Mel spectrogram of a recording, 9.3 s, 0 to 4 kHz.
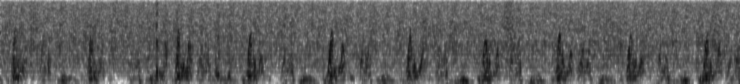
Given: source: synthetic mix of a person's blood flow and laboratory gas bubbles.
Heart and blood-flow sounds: Doppler ultrasound of blood flow; precordium
1.91-2.12 s: bubbles
2.31-2.39 s: bubbles
2.66-2.90 s: bubbles
From the record:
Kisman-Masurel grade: 213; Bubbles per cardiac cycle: several, 3 to 8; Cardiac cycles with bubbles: 1 to 10%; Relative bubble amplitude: loud (0.450 to 0.775); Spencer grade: 1 (occasional bubble signal discernible with the cardiac motion signal, with majority of cardiac periods free of bubbles); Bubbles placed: anywhere in the cardiac cycle

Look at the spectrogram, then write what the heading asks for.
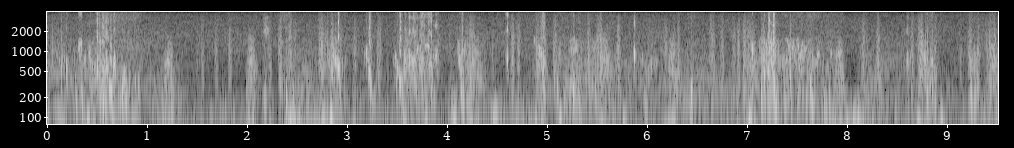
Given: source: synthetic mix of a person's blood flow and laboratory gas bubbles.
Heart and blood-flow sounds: Doppler ultrasound of blood flow; subclavian vein
0.11-0.94 s: bubbles
2.15-2.25 s: bubbles
2.32-2.51 s: bubbles
2.73-3.00 s: bubbles
3.15-3.31 s: bubbles
3.46-3.93 s: bubbles
4.10-4.28 s: bubbles
4.58-4.65 s: bubbles
4.79-4.82 s: bubbles
4.85-5.02 s: bubbles
5.08-5.54 s: bubbles
5.85-6.12 s: bubbles
6.40-6.49 s: bubbles
7.03-7.97 s: bubbles
8.59-8.65 s: bubbles
8.74-8.93 s: bubbles
9.21-9.35 s: bubbles
From the record:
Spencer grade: 3 (all of the cardiac periods contain showers or single bubble signals, but not dominating or overriding the cardiac motion signals); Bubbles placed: anywhere in the cardiac cycle

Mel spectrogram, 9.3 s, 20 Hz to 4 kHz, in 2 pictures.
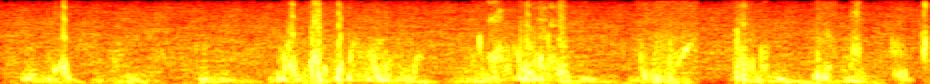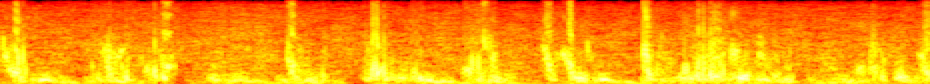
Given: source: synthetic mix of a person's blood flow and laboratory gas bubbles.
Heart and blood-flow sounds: Doppler ultrasound of blood flow; precordium
0.23-0.39 s: bubbles
1.35-2.13 s: bubbles
2.36-2.88 s: bubbles
3.17-3.49 s: bubbles
3.64-3.88 s: bubbles
4.05-4.18 s: bubbles
4.24-4.34 s: bubbles
4.43-4.81 s: bubbles
5.10-5.54 s: bubbles
6.08-6.17 s: bubbles
6.25-6.30 s: bubbles
6.45-6.64 s: bubbles
6.69-6.81 s: bubbles
6.96-7.15 s: bubbles
7.35-7.62 s: bubbles
7.87-8.62 s: bubbles
8.92-9.09 s: bubbles
9.12-9.19 s: bubbles
9.23-9.31 s: bubbles
From the record:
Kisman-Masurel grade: 233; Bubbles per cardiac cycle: several, 3 to 8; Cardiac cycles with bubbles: 50 to 99%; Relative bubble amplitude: loud (0.450 to 0.775); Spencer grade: 3 (all of the cardiac periods contain showers or single bubble signals, but not dominating or overriding the cardiac motion signals); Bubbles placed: anywhere in the cardiac cycle

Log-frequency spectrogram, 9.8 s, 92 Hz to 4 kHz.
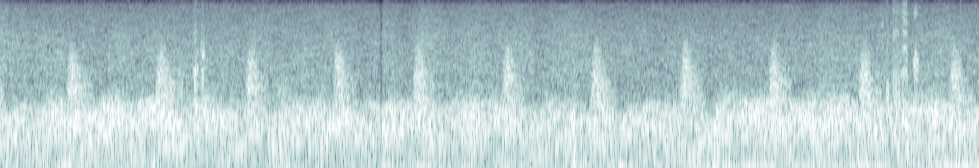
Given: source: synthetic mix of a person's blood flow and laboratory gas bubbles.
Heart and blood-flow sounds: Doppler ultrasound of blood flow; subclavian vein
1.70-1.90 s: bubbles
1.93-2.12 s: bubbles
8.81-9.19 s: bubbles
9.61-9.65 s: bubbles
From the record:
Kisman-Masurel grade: 121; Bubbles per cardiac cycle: 1 to 2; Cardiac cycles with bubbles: 10 to 50%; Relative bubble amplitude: barely perceptible (0.100 to 0.250); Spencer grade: 2 (many but less than half of the cardiac periods contain bubble signals, singularly or in groups); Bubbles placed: anywhere in the cardiac cycle

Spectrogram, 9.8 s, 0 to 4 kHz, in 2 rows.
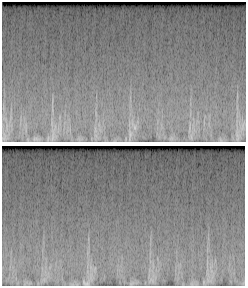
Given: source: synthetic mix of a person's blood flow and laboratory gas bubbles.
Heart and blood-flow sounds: Doppler ultrasound of blood flow; precordium
no bubbles
From the record:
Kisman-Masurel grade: 000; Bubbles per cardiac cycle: 0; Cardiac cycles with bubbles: 0%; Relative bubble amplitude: no bubbles discernible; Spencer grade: 0 (complete lack of bubble signals)

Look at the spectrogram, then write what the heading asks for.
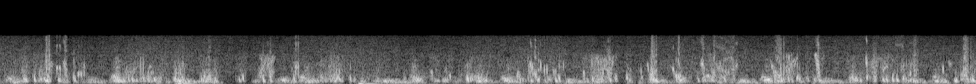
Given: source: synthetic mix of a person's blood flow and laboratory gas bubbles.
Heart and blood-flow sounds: Doppler ultrasound of blood flow; precordium
0.12-0.89 s: bubbles
1.16-1.65 s: bubbles
1.72-1.88 s: bubbles
1.98-2.21 s: bubbles
2.35-2.47 s: bubbles
2.57-2.77 s: bubbles
2.91-3.08 s: bubbles
3.10-3.44 s: bubbles
3.48-3.58 s: bubbles
3.74-3.81 s: bubbles
4.02-4.08 s: bubbles
4.29-4.54 s: bubbles
4.57-4.92 s: bubbles
5.14-5.67 s: bubbles
5.80-6.21 s: bubbles
6.24-6.34 s: bubbles
6.37-6.62 s: bubbles
6.69-6.87 s: bubbles
6.96-7.38 s: bubbles
7.69-8.26 s: bubbles
8.57-9.20 s: bubbles
9.40-9.77 s: bubbles
From the record:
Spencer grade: 3 (all of the cardiac periods contain showers or single bubble signals, but not dominating or overriding the cardiac motion signals); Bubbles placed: anywhere in the cardiac cycle

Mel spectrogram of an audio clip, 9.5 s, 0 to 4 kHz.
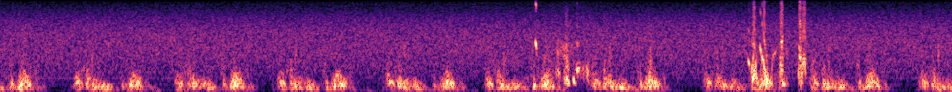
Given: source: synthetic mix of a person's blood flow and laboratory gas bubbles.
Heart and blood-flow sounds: Doppler ultrasound of blood flow; precordium
5.32-5.94 s: bubbles
7.45-7.91 s: bubbles
7.96-8.11 s: bubbles
From the record:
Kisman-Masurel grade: 223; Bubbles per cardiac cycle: several, 3 to 8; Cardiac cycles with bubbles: 10 to 50%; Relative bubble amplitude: loud (0.450 to 0.775); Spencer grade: 2 (many but less than half of the cardiac periods contain bubble signals, singularly or in groups); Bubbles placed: anywhere in the cardiac cycle

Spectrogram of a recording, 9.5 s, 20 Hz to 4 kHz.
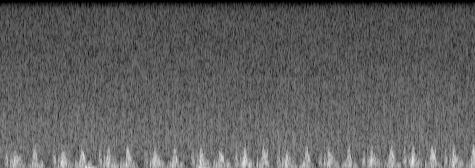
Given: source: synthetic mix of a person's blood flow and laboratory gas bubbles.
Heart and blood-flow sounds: Doppler ultrasound of blood flow; precordium
no bubbles
From the record:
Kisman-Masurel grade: 000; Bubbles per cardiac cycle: 0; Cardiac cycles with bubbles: 0%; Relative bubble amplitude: no bubbles discernible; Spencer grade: 0 (complete lack of bubble signals)

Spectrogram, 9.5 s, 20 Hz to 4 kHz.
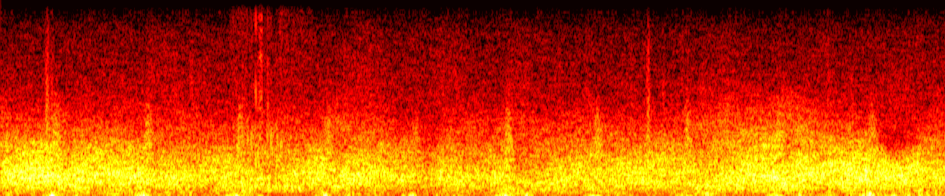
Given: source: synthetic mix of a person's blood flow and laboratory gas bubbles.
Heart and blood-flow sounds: Doppler ultrasound of blood flow; subclavian vein
2.29-3.12 s: bubbles
From the record:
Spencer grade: 1 (occasional bubble signal discernible with the cardiac motion signal, with majority of cardiac periods free of bubbles); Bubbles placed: anywhere in the cardiac cycle

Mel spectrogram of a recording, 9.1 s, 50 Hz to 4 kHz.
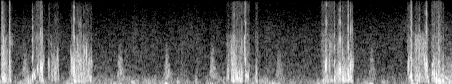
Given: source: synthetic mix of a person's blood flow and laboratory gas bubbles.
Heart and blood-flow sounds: Doppler ultrasound of blood flow; subclavian vein
0.00-0.28 s: bubbles
0.62-0.90 s: bubbles
0.96-1.19 s: bubbles
1.41-1.86 s: bubbles
4.53-5.00 s: bubbles
5.11-5.18 s: bubbles
6.44-7.09 s: bubbles
8.15-8.91 s: bubbles
From the record:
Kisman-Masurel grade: 333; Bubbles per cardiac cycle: rolling drumbeat, 9 or more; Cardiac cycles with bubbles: 50 to 99%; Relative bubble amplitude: loud (0.450 to 0.775); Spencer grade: 3 (all of the cardiac periods contain showers or single bubble signals, but not dominating or overriding the cardiac motion signals); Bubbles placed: anywhere in the cardiac cycle

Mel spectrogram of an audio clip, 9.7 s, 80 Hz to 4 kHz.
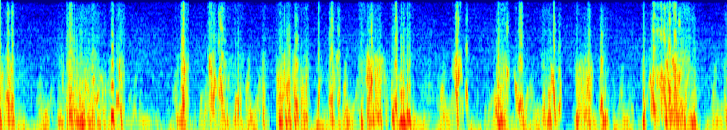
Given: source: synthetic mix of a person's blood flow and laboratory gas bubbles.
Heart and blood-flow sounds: Doppler ultrasound of blood flow; precordium
0.00-0.20 s: bubbles
0.76-1.67 s: bubbles
2.33-2.52 s: bubbles
2.75-3.26 s: bubbles
3.48-3.56 s: bubbles
3.68-4.12 s: bubbles
4.21-4.29 s: bubbles
4.38-4.54 s: bubbles
4.78-5.51 s: bubbles
6.03-6.26 s: bubbles
6.57-6.81 s: bubbles
6.84-7.05 s: bubbles
7.21-7.50 s: bubbles
7.65-7.91 s: bubbles
7.98-8.13 s: bubbles
8.54-9.32 s: bubbles
9.65-9.71 s: bubbles
From the record:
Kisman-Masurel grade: 343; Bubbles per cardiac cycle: rolling drumbeat, 9 or more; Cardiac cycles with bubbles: 100%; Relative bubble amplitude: loud (0.450 to 0.775); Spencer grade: 3 (all of the cardiac periods contain showers or single bubble signals, but not dominating or overriding the cardiac motion signals); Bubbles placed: only in the low amplitude regions of the cardiac cycle

